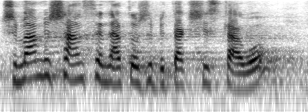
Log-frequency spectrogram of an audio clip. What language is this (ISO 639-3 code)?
pol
